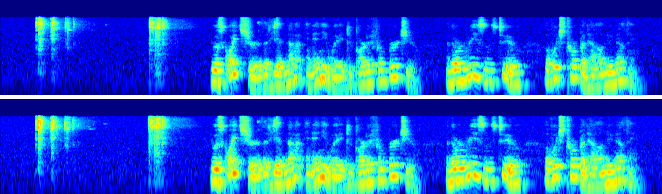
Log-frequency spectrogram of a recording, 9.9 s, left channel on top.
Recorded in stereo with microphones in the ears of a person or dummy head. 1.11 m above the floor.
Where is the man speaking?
45° right (ahead or behind), 1.2 m.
